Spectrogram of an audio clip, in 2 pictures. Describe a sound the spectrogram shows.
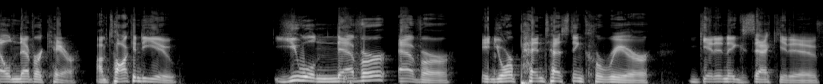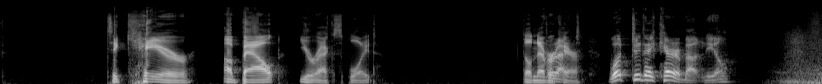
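A middle-aged man speaks with animation over a microphone.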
